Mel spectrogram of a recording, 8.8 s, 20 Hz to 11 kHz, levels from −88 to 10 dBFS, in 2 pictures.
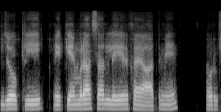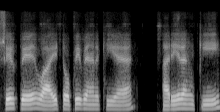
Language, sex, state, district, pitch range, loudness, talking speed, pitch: Hindi, male, Rajasthan, Bikaner, 120-135 Hz, -18 LUFS, 140 wpm, 130 Hz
